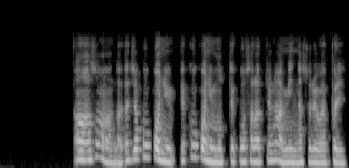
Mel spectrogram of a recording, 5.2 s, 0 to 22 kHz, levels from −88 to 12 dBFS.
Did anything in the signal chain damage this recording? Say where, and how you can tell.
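No, nothing in the chain has left a mark on this bit of speech that I can hear, so there's no stage to point at.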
